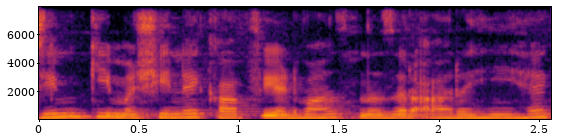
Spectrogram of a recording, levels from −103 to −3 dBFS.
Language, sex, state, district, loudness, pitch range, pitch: Hindi, female, Jharkhand, Sahebganj, -32 LUFS, 195-230 Hz, 210 Hz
